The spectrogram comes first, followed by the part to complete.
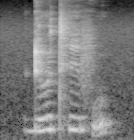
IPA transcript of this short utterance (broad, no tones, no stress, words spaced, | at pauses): ɖɯtʰifṵ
